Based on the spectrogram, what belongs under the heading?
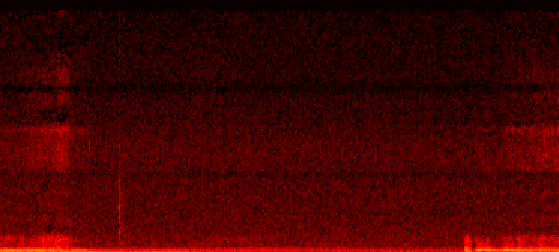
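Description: Low, buzzing snore sounds from a sleeping dog, two breaths separated by a long quiet pause; ordinary snoring.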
